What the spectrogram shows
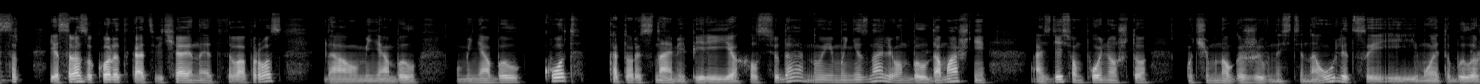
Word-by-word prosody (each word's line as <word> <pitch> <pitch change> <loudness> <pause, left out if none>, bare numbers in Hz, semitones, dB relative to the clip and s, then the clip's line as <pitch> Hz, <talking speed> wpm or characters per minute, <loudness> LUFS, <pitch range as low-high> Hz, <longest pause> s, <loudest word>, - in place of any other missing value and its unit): ср - - -4 0.3
я - - +5
сразу 135 -6 +5
коротко 115 -1 +6
отвечаю 95 +2 +3
на 90 - -6
этот 85 -2 -8
вопрос. 85 +2 +2 0.4
Да, 80 -1 +1
у 80 +1 -1
меня 85 +1 -2
был 85 -1 0 0.4
у - - -13
меня 85 +2 -2
был 100 +2 0 0.2
кот, 165 +2 +3 0.2
который 90 -1 0
с 85 +2 -10
нами 85 -5 +1
переехал 85 0 0
сюда. 145 - -4
Ну, 110 -7 -7
и 105 -1 -5
мы 100 0 -7
не 110 +2 -5
знали. 145 +6 -2
Он 90 -1 -3
был 90 -1 +3
домашний, 100 - +1 0.4
а 80 - -1
здесь 120 +11 +1
он 95 -3 -1
понял, 100 +1 +2
что 90 -2 -3 0.4
очень 95 - -8
много 85 0 -1
живности 75 -4 -5
на 75 +1 -3
улице, 125 - -1
и 75 0 -6
ему 80 +3 -3
это 80 - -6
было 80 0 +1
90 Hz, 175 wpm, -23 LUFS, 80-100 Hz, 0.4 s, коротко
